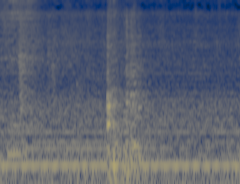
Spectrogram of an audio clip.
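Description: A metal pot lid clanks as it is lifted.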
